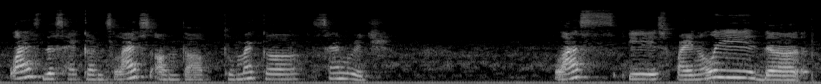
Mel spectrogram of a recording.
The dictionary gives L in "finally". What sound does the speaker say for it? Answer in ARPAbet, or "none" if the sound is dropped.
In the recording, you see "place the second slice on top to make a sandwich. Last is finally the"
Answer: L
